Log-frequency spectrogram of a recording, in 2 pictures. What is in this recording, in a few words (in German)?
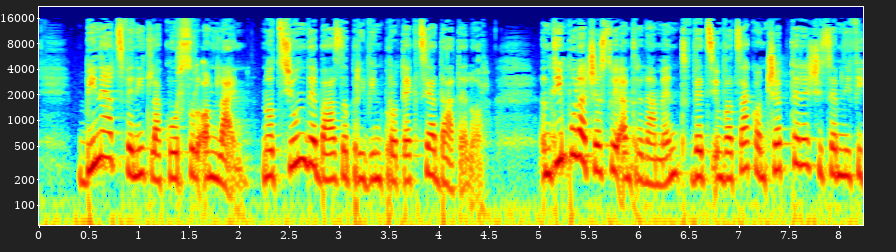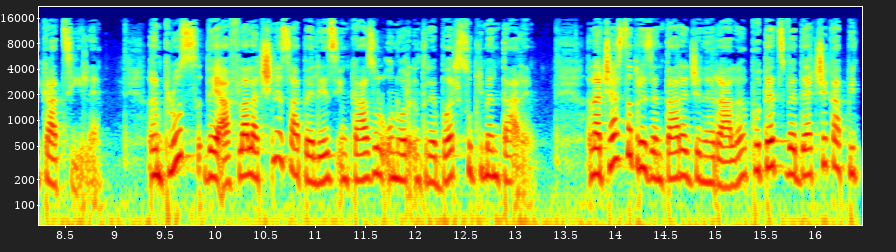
Sprachaufnahme rumaenisch; LOFT VOICES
